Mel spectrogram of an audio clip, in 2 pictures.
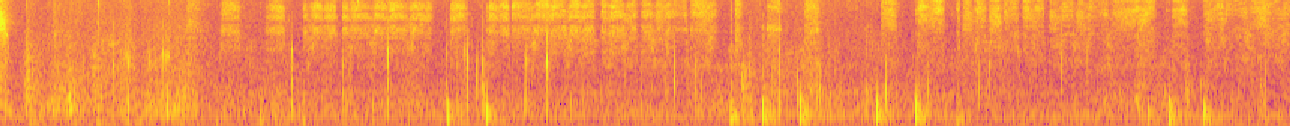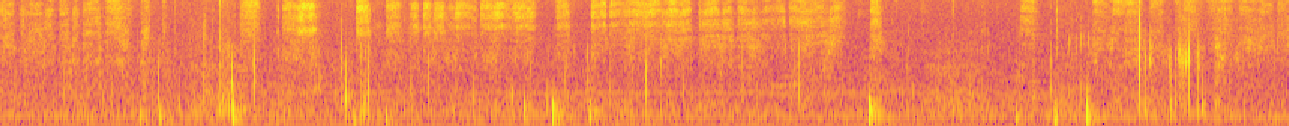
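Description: Faint squeak and scratch of a marker pen writing on a whiteboard, in many short, irregular strokes.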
